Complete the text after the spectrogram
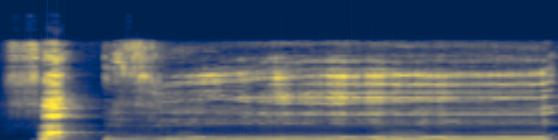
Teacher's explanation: حمزہ ساکنہ کی وجہ سے ہم نے جھٹکا دیا ہے. واو الٹا پیش وو کی آواز دیں گے، او کی نہیں دیں گے.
